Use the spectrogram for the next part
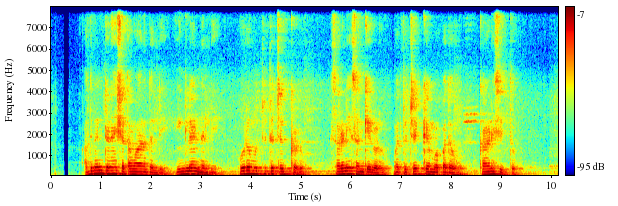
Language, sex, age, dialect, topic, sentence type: Kannada, male, 46-50, Mysore Kannada, banking, statement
